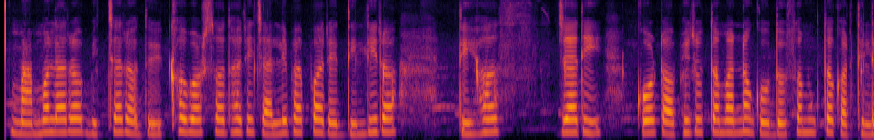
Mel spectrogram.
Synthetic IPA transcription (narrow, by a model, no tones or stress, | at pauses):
mamɔlaɾɔbit͡ʃaɾɔd̪ujkʰːɔbɔɾsɔd̪ʱɔɾit͡ʃalibapɔɾed̪ilːiɾɔd̪iɦɔs | d͡ʒaɾikoʈɔbʱid͡ʒud̪ɔmanɔŋkud̪osɔmukt̪ɔkɔɾit̪ʰile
